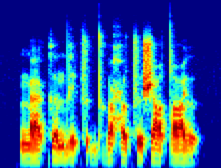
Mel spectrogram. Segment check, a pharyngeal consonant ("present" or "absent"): present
